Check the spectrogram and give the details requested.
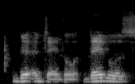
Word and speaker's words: Daedalus: Yeah, Daedalus is the proper pronunciation.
